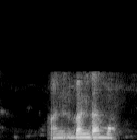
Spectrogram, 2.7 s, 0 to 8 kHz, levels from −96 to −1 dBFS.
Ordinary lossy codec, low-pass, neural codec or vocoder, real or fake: AAC, 16 kbps; 7.2 kHz; codec, 32 kHz, 1.9 kbps, SNAC; fake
